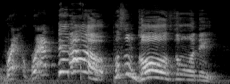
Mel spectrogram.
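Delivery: shrill pleading jump up, then down; exasperated high plea. Acted. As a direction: beg her to cover it, pitch flying up. Pleading with Jayla to bandage.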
